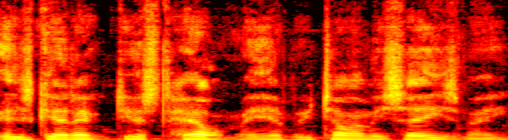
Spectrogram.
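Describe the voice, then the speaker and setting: With a southern English accent, a man talks at a fairly quick pace in a fairly high, somewhat breathy voice that has a dark, mellow tone and ordinary pitch variation. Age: 60s. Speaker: vlogger. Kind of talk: casual vlog monologue.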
